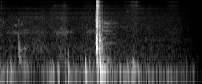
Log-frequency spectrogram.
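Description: One loud, sharp bang about two seconds in, over a low, uneven rumble.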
